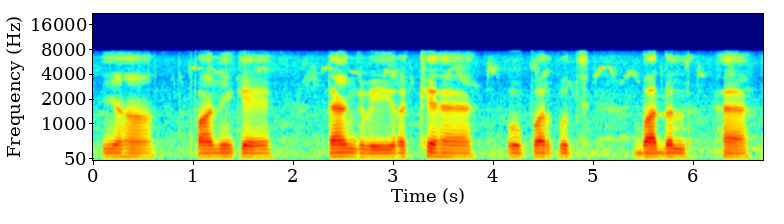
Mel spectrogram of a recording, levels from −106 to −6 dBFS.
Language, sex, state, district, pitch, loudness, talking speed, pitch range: Hindi, male, Uttar Pradesh, Saharanpur, 105 Hz, -21 LUFS, 100 wpm, 100-105 Hz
